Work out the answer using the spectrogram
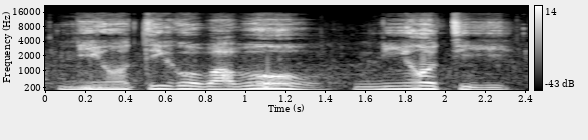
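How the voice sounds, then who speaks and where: A man's voice: medium pitch, slow pace, vocal fry, mellow, breathy edge, soft background music, full character voice. A man playing a fatalistic rustic night boatman in a horror audio story, deferential and terse in a resigned way.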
